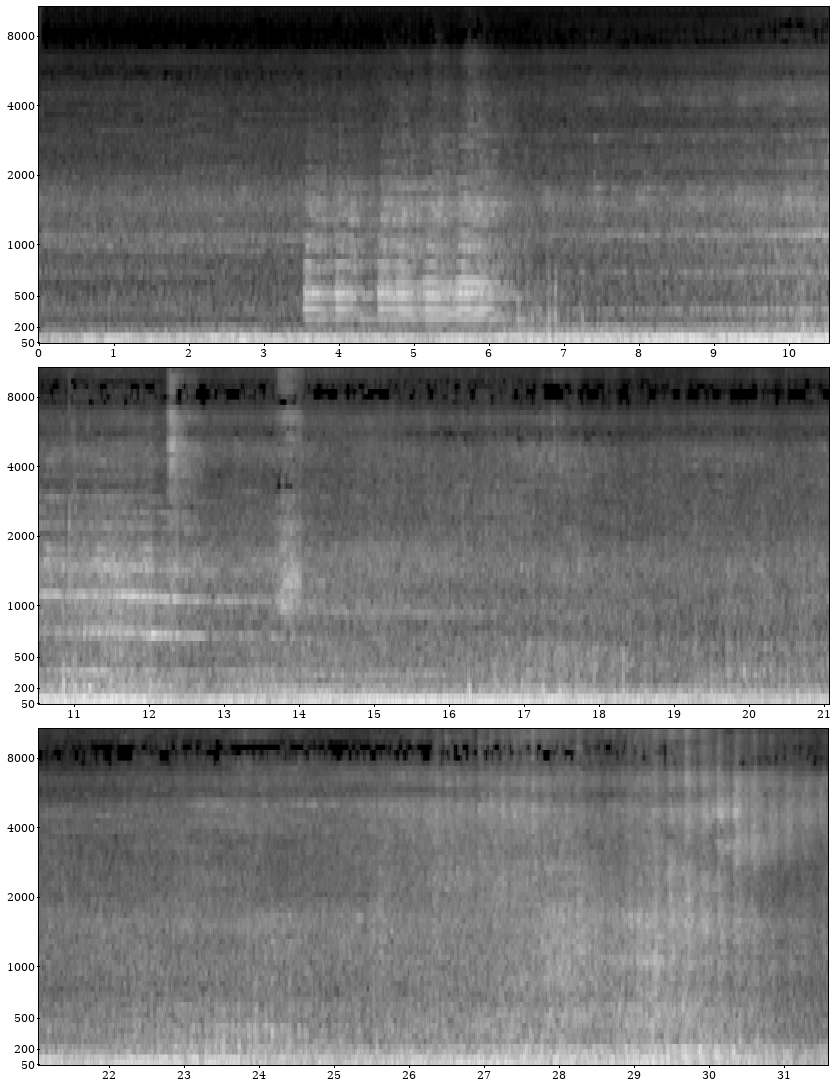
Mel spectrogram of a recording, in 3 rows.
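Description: Diesel-hauled freight train approaching and passing at speed: a steady low rumble from the GE ET44AH and ES40DC locomotives' diesel engines, with one multi-note horn blast of about two and a half seconds a few seconds in. Two sharp knocks follow near the middle as the locomotives go by, then the continuous rolling rumble and clatter of the intermodal well cars.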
